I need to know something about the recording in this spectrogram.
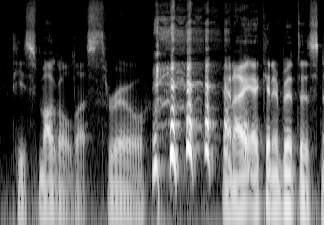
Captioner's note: laughs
